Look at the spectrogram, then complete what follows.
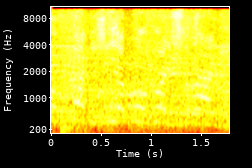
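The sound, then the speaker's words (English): A large crowd booing at a convention, a steady, dense roar of many voices that holds at an even loudness for the whole short stretch. “Yeah, I mean, this is what if we went to Vegas, the all the booing.”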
